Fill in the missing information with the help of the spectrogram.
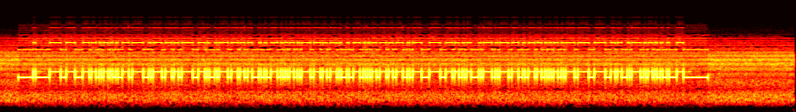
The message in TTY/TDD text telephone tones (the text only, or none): TO DATE THE CASE HAS NOT BEEN SETTLED.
